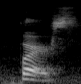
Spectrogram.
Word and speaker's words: purse: This is purse. ये पर्स है. So let's spell it.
